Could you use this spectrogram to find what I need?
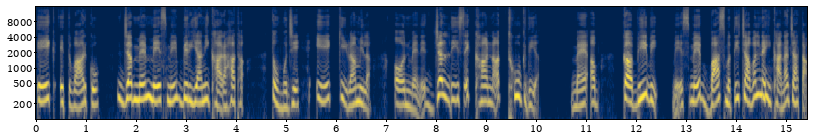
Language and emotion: Urdu, disgusted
